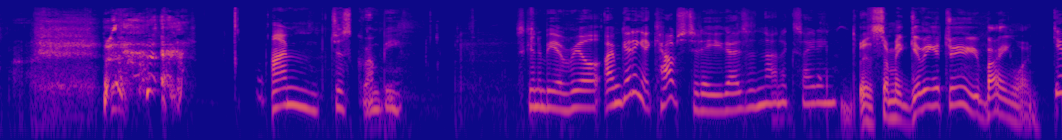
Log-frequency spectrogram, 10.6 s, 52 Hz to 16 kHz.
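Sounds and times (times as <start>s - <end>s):
raspy intake of breath from a sick person: 0.2s - 1.0s
sick person coughing harshly: 1.0s - 2.0s
speech: 2.7s - 4.2s, 5.2s - 10.6s.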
